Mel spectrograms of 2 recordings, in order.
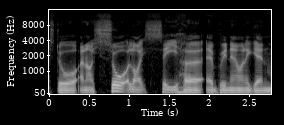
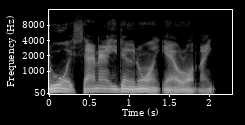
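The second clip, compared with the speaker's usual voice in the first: quick, put-on cockney man's accent; 3 semitones higher than usual. Describing a neighbour's boyfriend who comes round, imitating a cockney accent. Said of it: "a fucking cockney boyfriend who comes round".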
